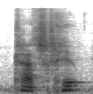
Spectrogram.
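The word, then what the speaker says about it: Košice: The actual Slovak pronunciation is Kachitse. The CH in Kachitse is it's like that kind of sound.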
